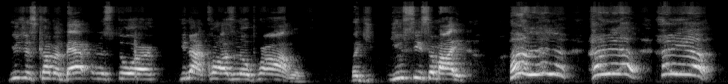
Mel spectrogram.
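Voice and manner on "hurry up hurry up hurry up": high, urgent yelled commands; imitating a cop yelling over the loudspeaker; mock loudspeaker yelling. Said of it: "Calling shit on the loudspeaker".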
